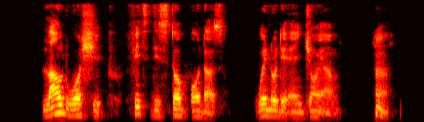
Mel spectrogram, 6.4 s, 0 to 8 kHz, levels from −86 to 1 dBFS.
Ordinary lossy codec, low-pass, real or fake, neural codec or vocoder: AAC, 48 kbps; 7.2 kHz; real; none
